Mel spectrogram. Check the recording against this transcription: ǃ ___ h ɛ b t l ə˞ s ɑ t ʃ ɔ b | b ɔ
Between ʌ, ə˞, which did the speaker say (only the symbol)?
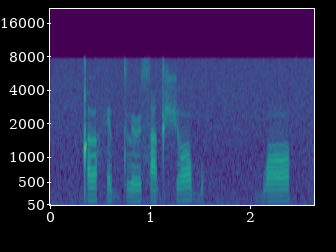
ʌ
